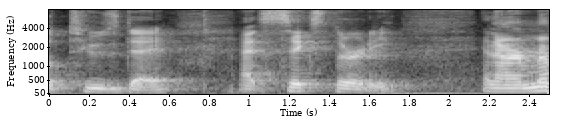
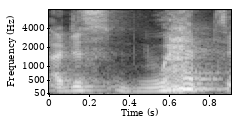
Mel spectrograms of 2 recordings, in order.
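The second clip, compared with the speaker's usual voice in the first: ordinary talk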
